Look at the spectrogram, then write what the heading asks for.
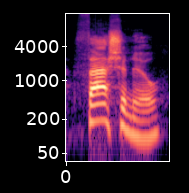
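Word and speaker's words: Fashanu: back one spot go Olu fashion is the correct way to say it we are Penn State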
